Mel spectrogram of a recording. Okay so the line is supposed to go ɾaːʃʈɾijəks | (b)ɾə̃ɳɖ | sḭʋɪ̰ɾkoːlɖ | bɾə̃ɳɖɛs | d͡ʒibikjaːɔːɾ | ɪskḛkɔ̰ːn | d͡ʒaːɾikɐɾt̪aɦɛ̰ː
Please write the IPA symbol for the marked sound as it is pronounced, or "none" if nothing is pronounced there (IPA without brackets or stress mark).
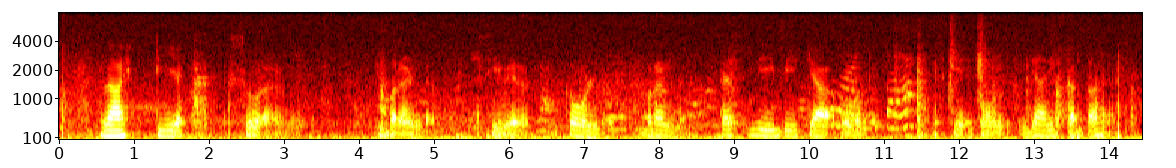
b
